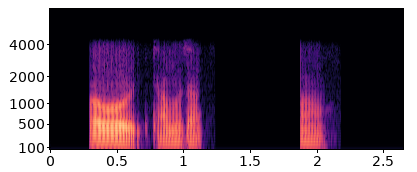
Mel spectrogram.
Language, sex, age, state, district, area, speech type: Manipuri, male, 18-30, Manipur, Kangpokpi, urban, conversation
